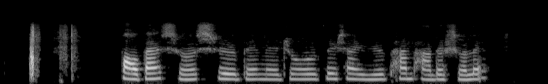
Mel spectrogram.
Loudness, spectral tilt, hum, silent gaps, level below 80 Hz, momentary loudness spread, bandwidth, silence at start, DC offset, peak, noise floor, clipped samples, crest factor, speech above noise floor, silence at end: -22 LUFS; -4 dB/octave; none; none; -72 dBFS; 12 LU; 7.4 kHz; 0.3 s; under 0.1%; -2 dBFS; -42 dBFS; under 0.1%; 20 dB; 21 dB; 0.65 s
